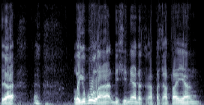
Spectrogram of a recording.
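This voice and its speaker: Brief: male talk-show host, easy laughs, slow deliberate reading. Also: medium pitch, a little mellow, slight background noise. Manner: laughs often, reads verses slowly. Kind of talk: casual talk-show conversation.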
